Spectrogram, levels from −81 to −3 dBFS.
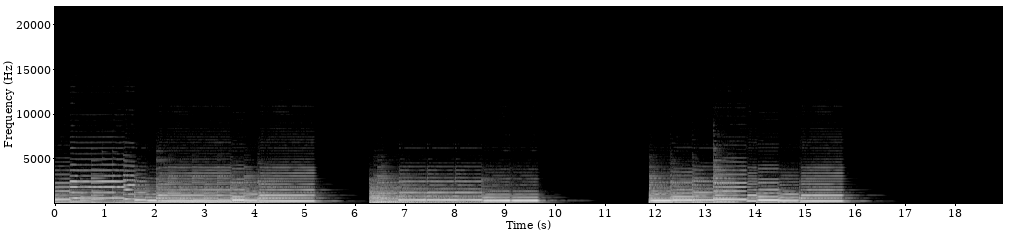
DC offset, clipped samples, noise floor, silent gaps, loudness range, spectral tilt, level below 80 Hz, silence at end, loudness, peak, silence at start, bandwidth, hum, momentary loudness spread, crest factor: under 0.1%; under 0.1%; under -90 dBFS; none; 5 LU; -8.5 dB/octave; -44 dBFS; 3 s; -22 LUFS; -10 dBFS; 0 s; 7.2 kHz; none; 5 LU; 14 dB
